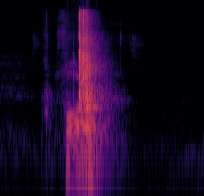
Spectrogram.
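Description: A clear plastic coin capsule dropped into a clear plastic coin tube, landing on the stack below with one short click.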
